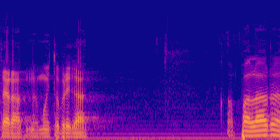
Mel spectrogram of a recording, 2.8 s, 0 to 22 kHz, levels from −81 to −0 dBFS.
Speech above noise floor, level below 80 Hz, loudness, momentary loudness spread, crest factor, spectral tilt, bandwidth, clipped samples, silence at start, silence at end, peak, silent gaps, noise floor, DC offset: 23 dB; -42 dBFS; -25 LUFS; 18 LU; 18 dB; -8 dB/octave; 12 kHz; under 0.1%; 0 s; 0 s; -8 dBFS; none; -47 dBFS; under 0.1%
